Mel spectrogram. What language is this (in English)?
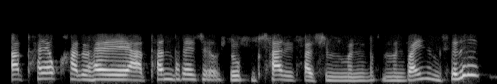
Bodo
